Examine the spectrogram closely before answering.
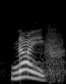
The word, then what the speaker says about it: knife: дальше следующее слово ножек knife ножи на его кей вначале не читается помним дальше лист лив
